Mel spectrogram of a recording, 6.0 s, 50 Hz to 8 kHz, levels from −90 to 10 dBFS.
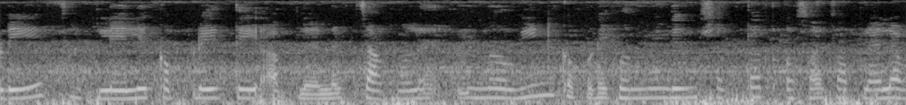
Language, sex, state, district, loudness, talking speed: Marathi, female, Maharashtra, Gondia, -19 LUFS, 140 wpm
